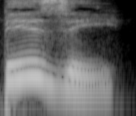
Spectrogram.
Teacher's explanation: The word busy is pronounced with an I sound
